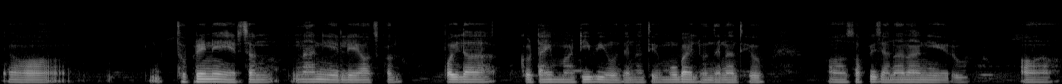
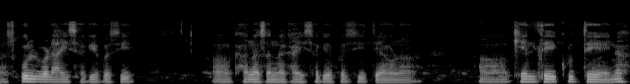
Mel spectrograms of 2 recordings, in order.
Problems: background sounds at intervals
